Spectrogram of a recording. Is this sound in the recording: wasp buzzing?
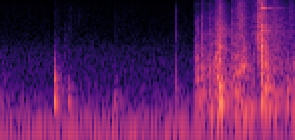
no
